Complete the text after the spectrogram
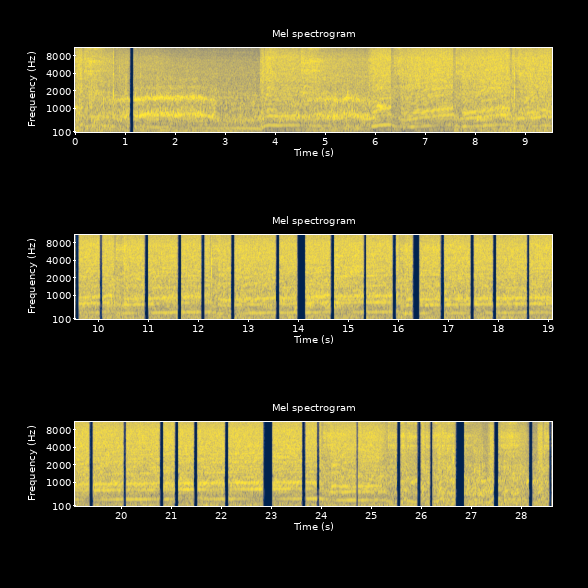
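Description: A sports car engine revs hard, rising in pitch through each gear and dropping between shifts.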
